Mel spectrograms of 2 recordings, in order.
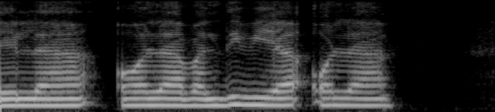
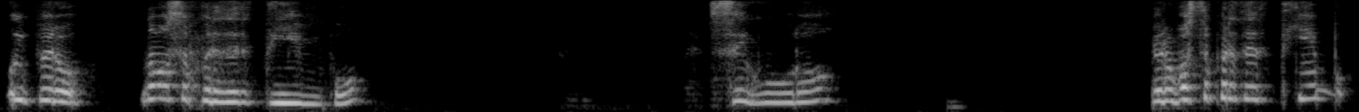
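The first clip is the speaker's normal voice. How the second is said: doubting relative; 7 semitones higher, faster than usual. Retold or imitated. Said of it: "Y te dicen".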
